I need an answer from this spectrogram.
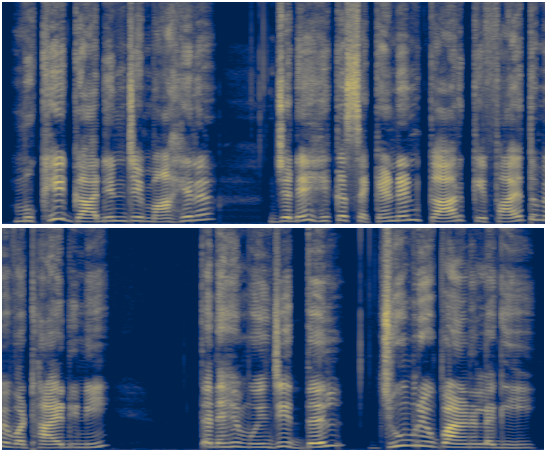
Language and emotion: Sindhi, happy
